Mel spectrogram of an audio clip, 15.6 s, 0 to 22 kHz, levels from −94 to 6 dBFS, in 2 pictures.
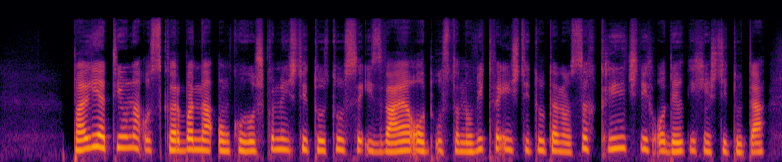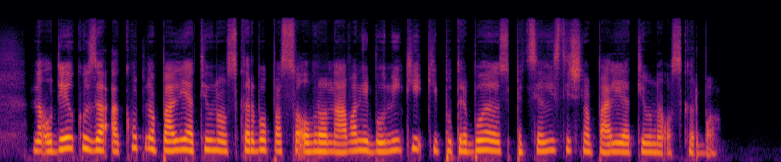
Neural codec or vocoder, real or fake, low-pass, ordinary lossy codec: codec, 44.1 kHz, 2.6 kbps, DAC; fake; 14.4 kHz; none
